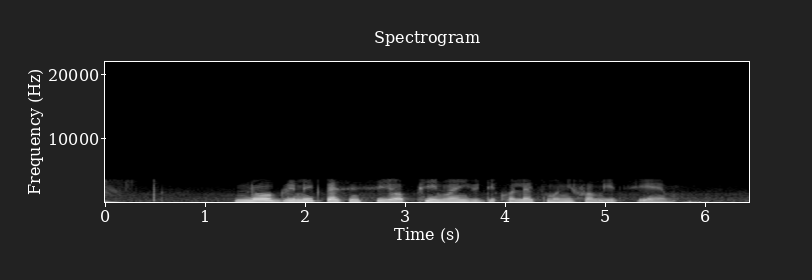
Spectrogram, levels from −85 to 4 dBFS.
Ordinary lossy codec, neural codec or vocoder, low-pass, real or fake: none; none; 3.6 kHz; real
